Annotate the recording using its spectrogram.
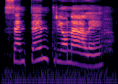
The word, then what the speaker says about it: Settentrionale: Africa Settentrionale. – Oh, Africa is no problem, but Settentrionale. – Yes, just watch how you roll your R's. – I will roll my R's, okay.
